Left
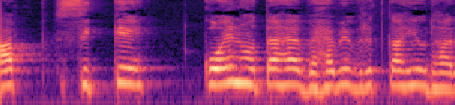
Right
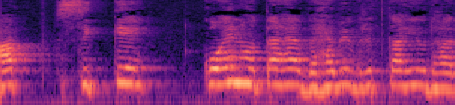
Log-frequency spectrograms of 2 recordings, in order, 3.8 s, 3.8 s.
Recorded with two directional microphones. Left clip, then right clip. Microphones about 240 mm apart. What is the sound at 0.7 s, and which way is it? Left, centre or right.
Speech, left.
